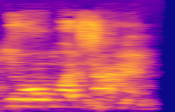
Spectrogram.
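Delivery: ordinary talk, nothing marked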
